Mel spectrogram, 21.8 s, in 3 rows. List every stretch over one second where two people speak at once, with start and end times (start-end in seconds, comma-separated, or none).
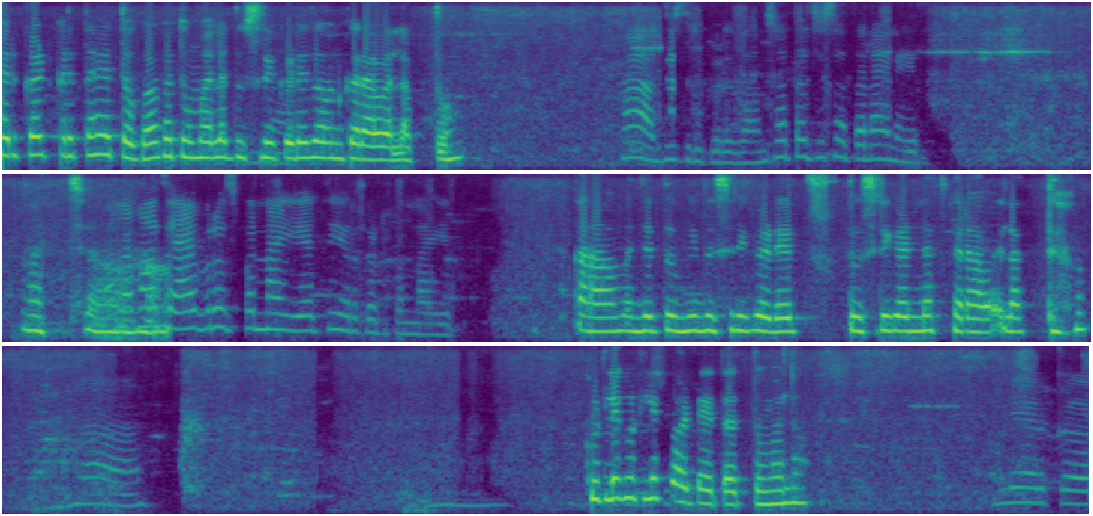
none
